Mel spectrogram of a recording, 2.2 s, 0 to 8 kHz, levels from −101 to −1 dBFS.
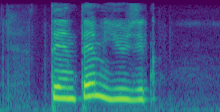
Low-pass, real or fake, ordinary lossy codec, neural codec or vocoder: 7.2 kHz; real; AAC, 32 kbps; none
